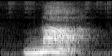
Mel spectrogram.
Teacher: the same syllable with an abrupt termination or a sudden cessation of the voice at the end of it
